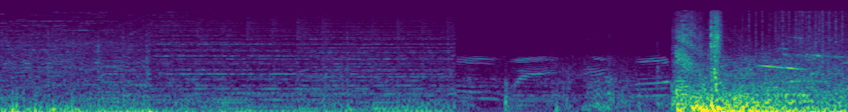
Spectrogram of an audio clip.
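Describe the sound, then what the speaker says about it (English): An RPG explosion in the shooter The Finals, a sharp loud blast near the end following a quieter stretch of gameplay noise, with a thump beforehand and a sustained roar afterward. "He just RPG'd me."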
